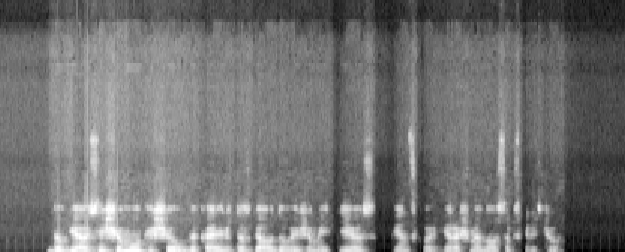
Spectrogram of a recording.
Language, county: Lithuanian, Telšiai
